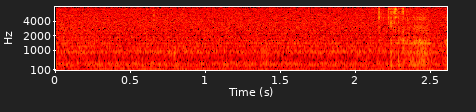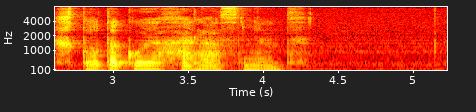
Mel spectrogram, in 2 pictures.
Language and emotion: Russian, neutral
